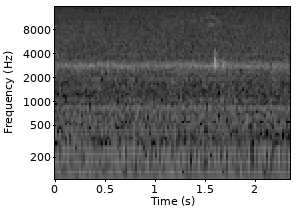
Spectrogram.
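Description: Steady low hum of room tone, with one faint tick about one and a half seconds in.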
